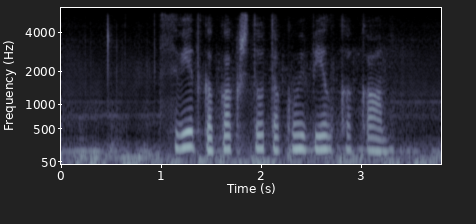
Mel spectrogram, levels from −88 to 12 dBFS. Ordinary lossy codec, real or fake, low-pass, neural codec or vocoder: none; fake; 5.4 kHz; codec, 24 kHz, 0.9 kbps, DualCodec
